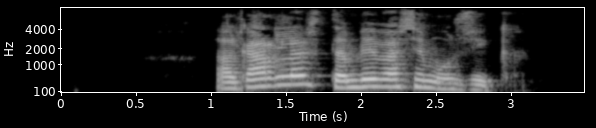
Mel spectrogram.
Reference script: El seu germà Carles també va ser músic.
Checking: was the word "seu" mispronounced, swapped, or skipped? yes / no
yes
